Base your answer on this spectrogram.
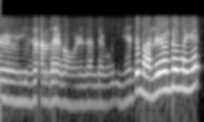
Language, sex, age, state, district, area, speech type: Assamese, male, 30-45, Assam, Lakhimpur, rural, conversation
